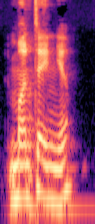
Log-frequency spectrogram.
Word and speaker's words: Montaigne: But if you're from Montaigne, if you're from Montagne, which I probably mispronounced horribly. – Montaigne.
